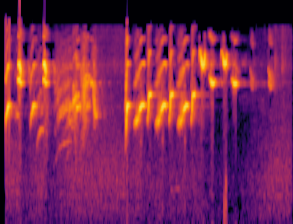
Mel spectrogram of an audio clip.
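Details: European goldfinch singing in spring: two bursts of rapid, liquid twittering, bright chirps and trills tumbling over each other, separated by a short pause, with a final thin drawn-out note.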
